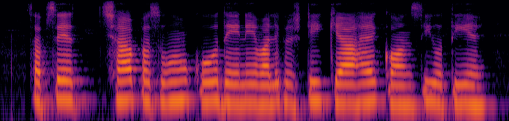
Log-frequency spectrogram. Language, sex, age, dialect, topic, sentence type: Hindi, male, 18-24, Awadhi Bundeli, agriculture, question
